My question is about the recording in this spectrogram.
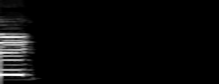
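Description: A man's voice holding a long sung note that stops about a third of a second in, followed by complete silence.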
